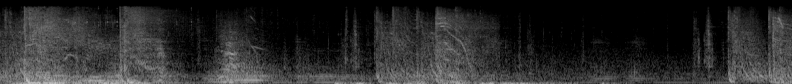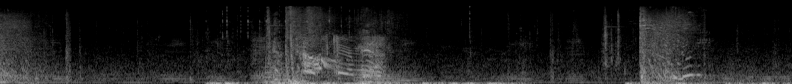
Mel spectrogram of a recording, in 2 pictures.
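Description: Lightsabers hum and clash in sharp bursts.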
